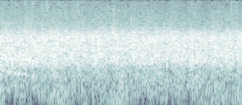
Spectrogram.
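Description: Sustained audience applause on a show, welcoming one of the programme's directors, a dense, even wash of many hands clapping at steady loudness for the full few seconds, with no voices standing out above it.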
